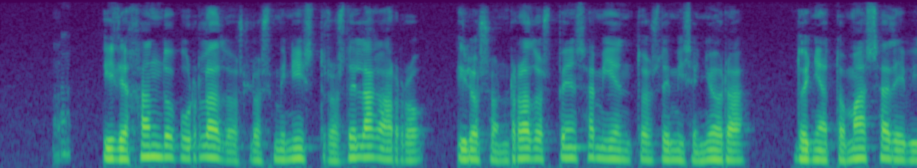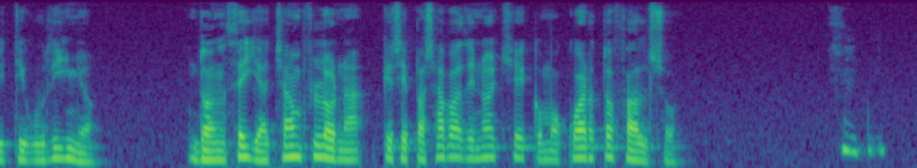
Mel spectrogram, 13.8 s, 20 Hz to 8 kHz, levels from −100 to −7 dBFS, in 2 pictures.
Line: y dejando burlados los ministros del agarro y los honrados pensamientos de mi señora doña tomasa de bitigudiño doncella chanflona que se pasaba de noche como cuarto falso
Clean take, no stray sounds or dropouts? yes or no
no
